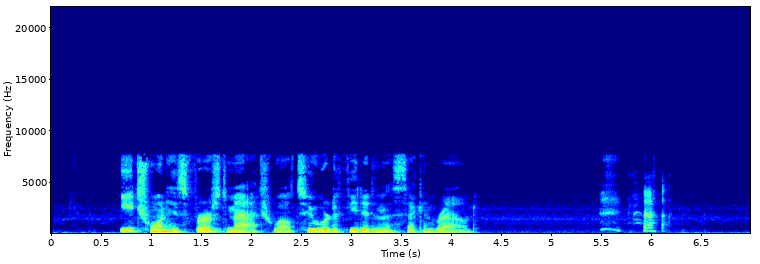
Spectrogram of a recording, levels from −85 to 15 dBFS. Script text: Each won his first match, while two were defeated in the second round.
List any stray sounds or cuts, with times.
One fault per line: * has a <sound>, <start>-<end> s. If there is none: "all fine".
* has a laugh, 5.5-6.2 s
